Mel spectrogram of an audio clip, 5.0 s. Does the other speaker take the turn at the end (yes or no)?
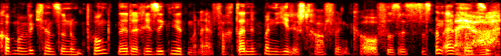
yes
